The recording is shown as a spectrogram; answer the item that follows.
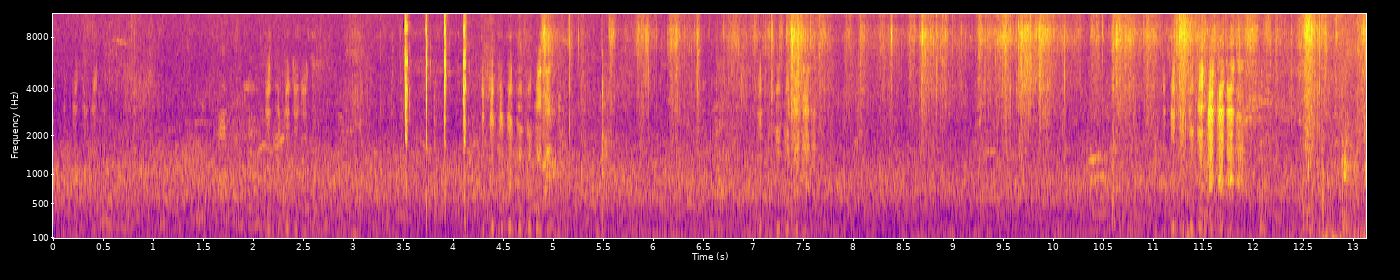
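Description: Goat bleating, with a wavering call near the end as one walks up close. A quick run of sharp clicks about three and a half seconds in is the loudest sound.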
